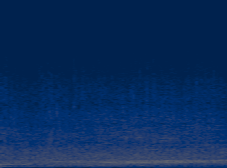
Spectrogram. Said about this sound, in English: You want to clap your hands and thank God for what you have in this house. Come on, somebody clap your hands and shout hallelujah.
